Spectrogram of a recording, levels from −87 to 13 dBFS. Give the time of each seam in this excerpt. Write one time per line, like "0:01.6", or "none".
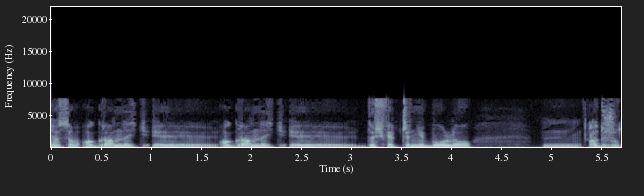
0:01.7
